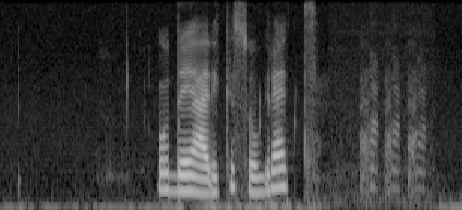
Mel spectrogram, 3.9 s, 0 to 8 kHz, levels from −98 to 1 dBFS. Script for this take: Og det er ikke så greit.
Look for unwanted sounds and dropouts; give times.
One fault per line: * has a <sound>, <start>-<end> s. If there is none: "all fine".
* has a laugh, 3.0-3.6 s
